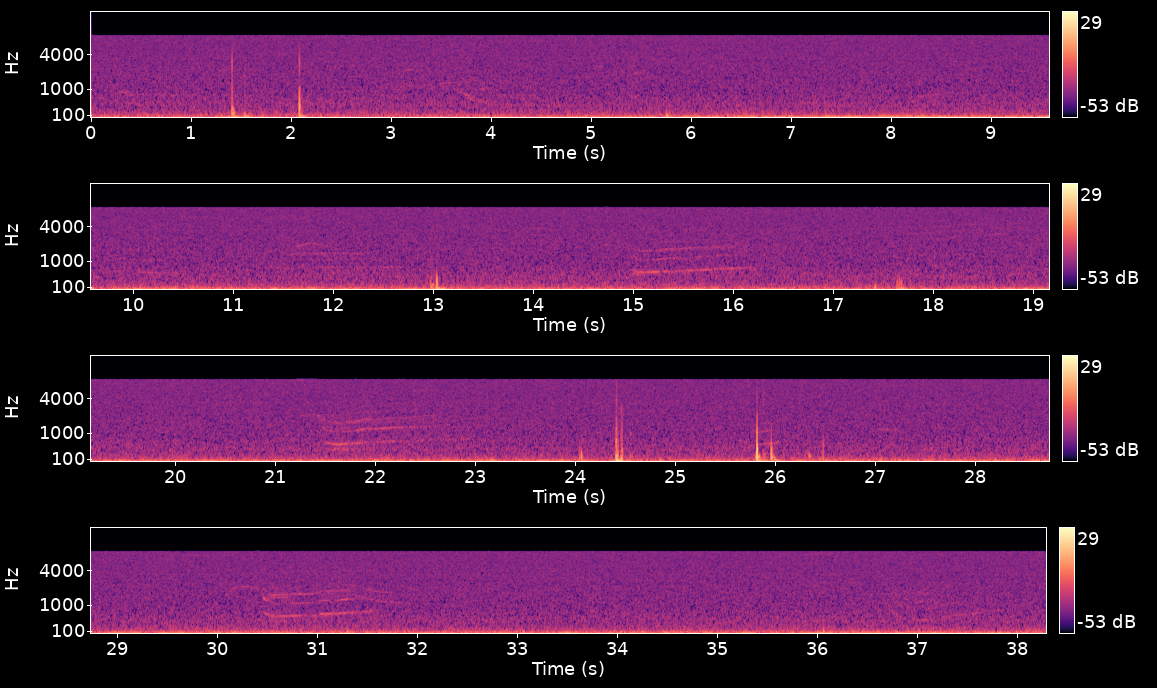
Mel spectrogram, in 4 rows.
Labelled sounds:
11.6	11.9	killer whale, Bigg's (transient), 1.9 to 2.2 kHz
15.2	15.8	killer whale, Bigg's (transient), 1.1 to 1.9 kHz
21.2	22.3	killer whale, Bigg's (transient), 1.1 to 7.8 kHz
29.6	31.3	killer whale, Bigg's (transient), 1.2 to 6.8 kHz

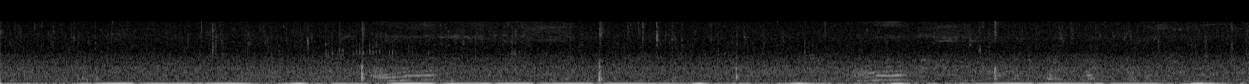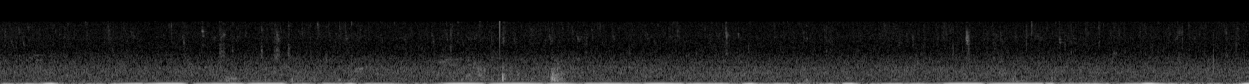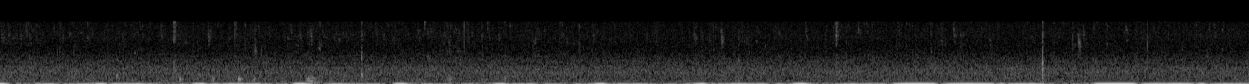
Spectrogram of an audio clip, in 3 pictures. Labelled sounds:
3.7	5.8	killer whale, southern resident, J pod, call S10, 0.08 to 8.0 kHz
8.5	9.9	killer whale, southern resident, J pod, call S10, 0.12 to 8.0 kHz
11.4	12.3	killer whale, southern resident, J pod, 4.8 to 6.8 kHz
16.8	17.4	killer whale, southern resident, J pod, 0 to 1.3 kHz

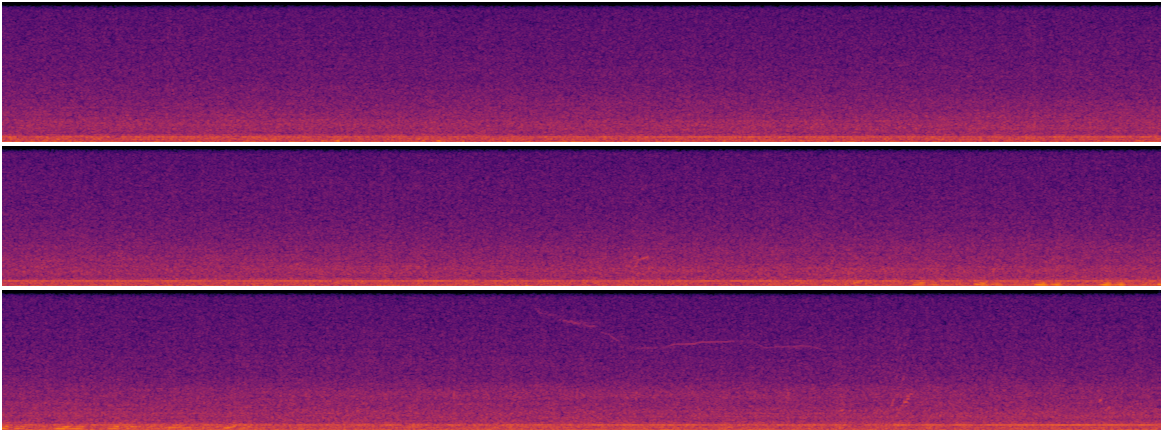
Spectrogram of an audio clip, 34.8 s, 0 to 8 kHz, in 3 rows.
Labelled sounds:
29.8	30.5	killer whale, Bigg's (transient), 4.8 to 5.1 kHz

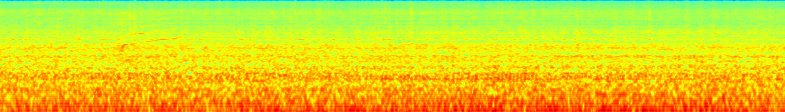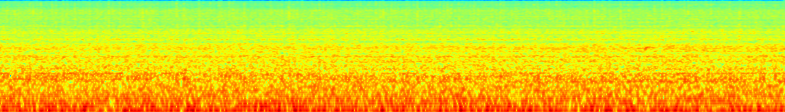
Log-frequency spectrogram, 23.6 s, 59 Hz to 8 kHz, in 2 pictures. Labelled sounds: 1.9	2.2	killer whale, Bigg's (transient), 1.7 to 1.9 kHz

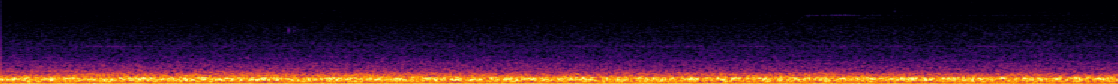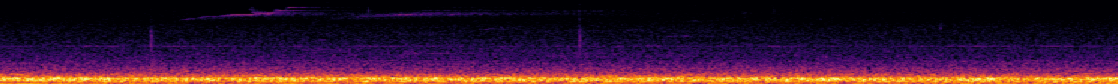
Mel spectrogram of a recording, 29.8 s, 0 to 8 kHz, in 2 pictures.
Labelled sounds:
11.0	11.6	killer whale, 4.2 to 5.2 kHz

